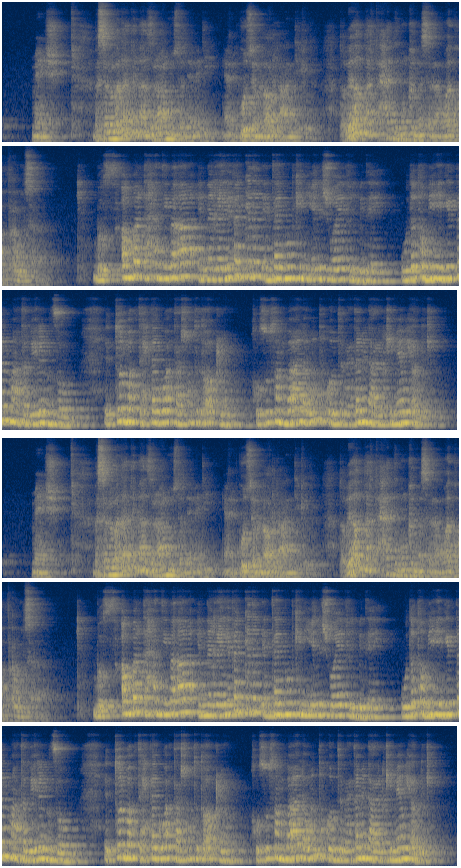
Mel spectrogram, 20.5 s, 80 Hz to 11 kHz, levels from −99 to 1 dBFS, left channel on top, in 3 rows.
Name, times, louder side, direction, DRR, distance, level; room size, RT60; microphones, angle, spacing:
voice 1, 0.4-7.5, equal, 35° right, -5 dB, 1.3 m, -28 dB
voice 2, 8.2-12.6 12.8-17.2 17.5-20.1, equal, 60° right, -4 dB, 1.3 m, -21 dB
3.8 x 3.6 x 3.0 m, 1.0 s
head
